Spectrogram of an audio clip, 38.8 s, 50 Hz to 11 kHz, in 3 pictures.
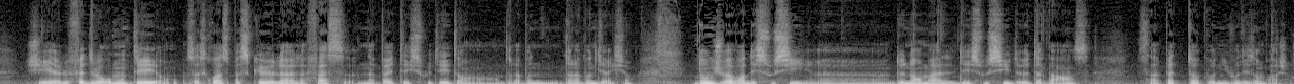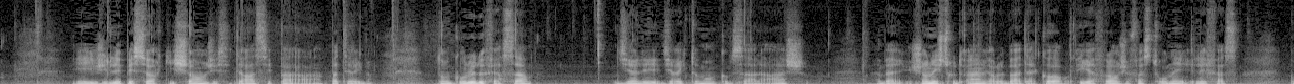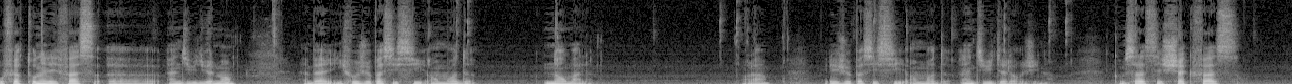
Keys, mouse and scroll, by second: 6.5-7.1 scroll down 2, 7.1 scroll down 1, 7.2 middle click, 9.9 middle click, 12.3 middle click, 13.1 scroll down 1, 18.1 ctrl+z, 18.4 ctrl+z, 18.8 ctrl+z, 19.5 ctrl+z, 20.3 ctrl+z, 21.0 ctrl+z, 22.9 scroll up 1, 23.1 middle click, 23.8-24.5 scroll down 1, 30.7 click, 34.8 click.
